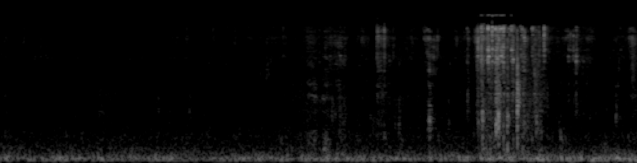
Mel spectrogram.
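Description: A dog laps and eats noisily from a metal bowl.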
